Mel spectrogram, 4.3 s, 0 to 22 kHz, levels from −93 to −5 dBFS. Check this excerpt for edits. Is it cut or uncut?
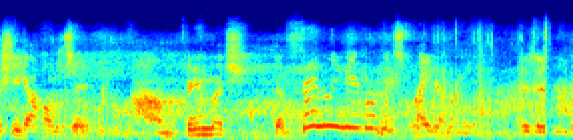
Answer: cut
